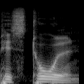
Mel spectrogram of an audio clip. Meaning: plural of Pistole
- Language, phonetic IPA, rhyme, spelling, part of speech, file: German, [pɪsˈtoːlən], -oːlən, Pistolen, noun, De-Pistolen.ogg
